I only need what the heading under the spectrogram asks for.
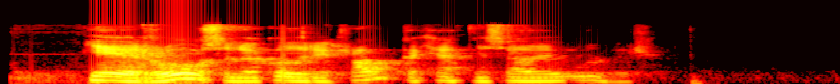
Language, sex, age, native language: Icelandic, male, 20-29, Icelandic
